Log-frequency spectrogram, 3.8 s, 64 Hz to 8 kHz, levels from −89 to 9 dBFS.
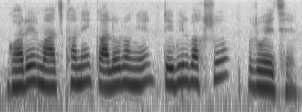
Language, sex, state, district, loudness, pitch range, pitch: Bengali, female, West Bengal, Cooch Behar, -14 LUFS, 190-230 Hz, 210 Hz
